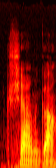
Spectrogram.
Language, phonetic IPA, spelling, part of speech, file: Polish, [ˈcɕɛ̃ŋɡa], księga, noun, Pl-księga.ogg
